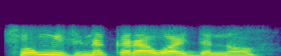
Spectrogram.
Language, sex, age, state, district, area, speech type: Manipuri, female, 60+, Manipur, Imphal East, rural, conversation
